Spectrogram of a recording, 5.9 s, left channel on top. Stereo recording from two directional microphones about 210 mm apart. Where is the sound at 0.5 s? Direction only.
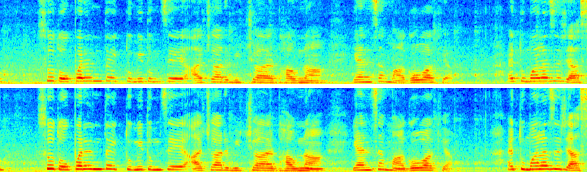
55° right (ahead or behind).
